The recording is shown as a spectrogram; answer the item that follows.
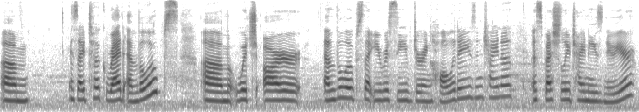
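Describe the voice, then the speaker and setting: Her voice is a little high and her pace measured as this young woman from the United States explains something in a laid-back way. Her speech is peppered with "like" and "sort of," and ambient background sound comes through clearly.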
